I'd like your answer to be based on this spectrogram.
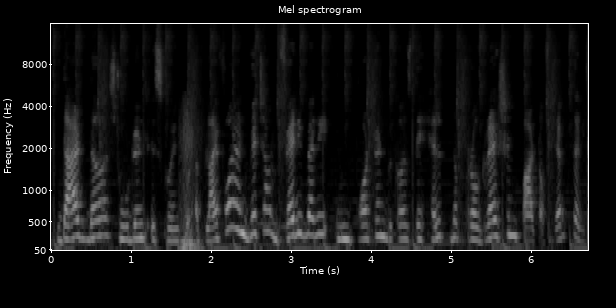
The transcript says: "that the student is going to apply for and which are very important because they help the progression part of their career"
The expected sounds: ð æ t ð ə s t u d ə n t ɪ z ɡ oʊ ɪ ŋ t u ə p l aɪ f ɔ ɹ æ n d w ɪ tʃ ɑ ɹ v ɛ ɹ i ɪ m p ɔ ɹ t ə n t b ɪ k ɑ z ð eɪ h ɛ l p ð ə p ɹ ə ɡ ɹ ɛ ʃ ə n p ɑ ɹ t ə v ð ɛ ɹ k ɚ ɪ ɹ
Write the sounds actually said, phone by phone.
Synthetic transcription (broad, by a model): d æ t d ə s t u d ə n t ɪ z ɡ oʊ ɪ ŋ t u ə p l aɪ f ɔ ɹ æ n d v ɪ tʃ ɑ ɹ v ɛ ɹ i ɪ m p ɔ ɹ t ə n t b ɪ k ɑ z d eɪ h ɛ l p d ə p ɹ ə ɡ ɹ ɛ ʃ ə n p ɑ ɹ t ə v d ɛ ɹ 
